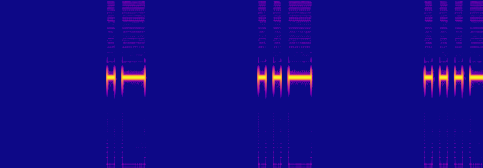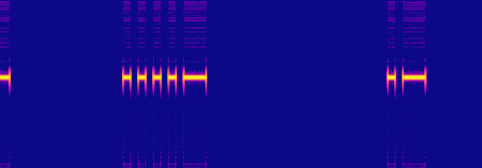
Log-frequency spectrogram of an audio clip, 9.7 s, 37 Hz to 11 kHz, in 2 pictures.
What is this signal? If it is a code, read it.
Morse code, heard as a keyed tone, about 16 wpm, 800 Hz. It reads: A U V 4 A
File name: Difficult Combos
